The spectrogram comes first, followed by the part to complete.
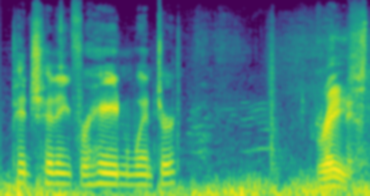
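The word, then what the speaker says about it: Reyce: hitting for hayden winter race not reese it's not it's not reese but it's spelled r-e-y-c-e i love that name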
